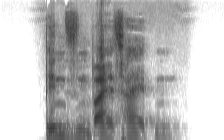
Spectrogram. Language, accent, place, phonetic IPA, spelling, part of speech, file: German, Germany, Berlin, [ˈbɪnzn̩ˌvaɪ̯shaɪ̯tn̩], Binsenweisheiten, noun, De-Binsenweisheiten.ogg
- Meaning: plural of Binsenweisheit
